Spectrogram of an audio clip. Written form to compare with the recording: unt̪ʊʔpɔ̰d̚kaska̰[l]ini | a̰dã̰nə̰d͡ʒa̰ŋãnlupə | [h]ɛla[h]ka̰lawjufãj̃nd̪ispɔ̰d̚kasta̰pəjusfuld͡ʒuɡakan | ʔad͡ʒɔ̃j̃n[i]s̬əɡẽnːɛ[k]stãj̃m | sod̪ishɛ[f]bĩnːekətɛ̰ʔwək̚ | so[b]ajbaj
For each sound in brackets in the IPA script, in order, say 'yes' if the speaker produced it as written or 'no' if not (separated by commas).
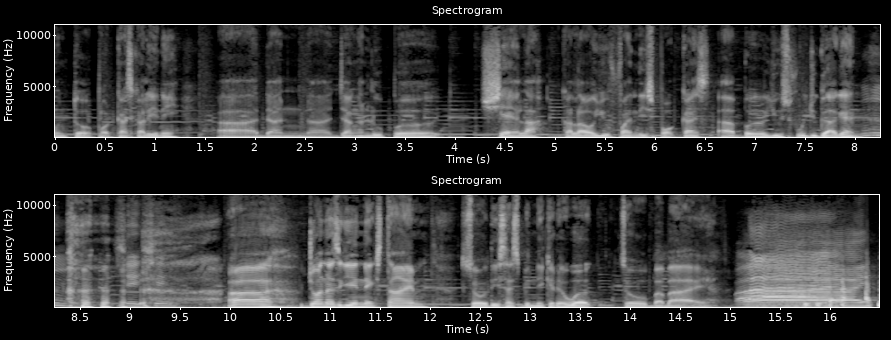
yes, no, yes, no, yes, no, yes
